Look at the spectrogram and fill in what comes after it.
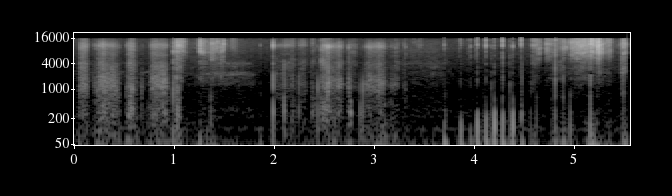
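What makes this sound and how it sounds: Fingernails scratch the peel of a whole yellow banana held close to the microphone. Soft, dry scratching and rustling fill the clip, with brief bright hissy bursts. In the second half they give way to a run of quick, dull, low taps.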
